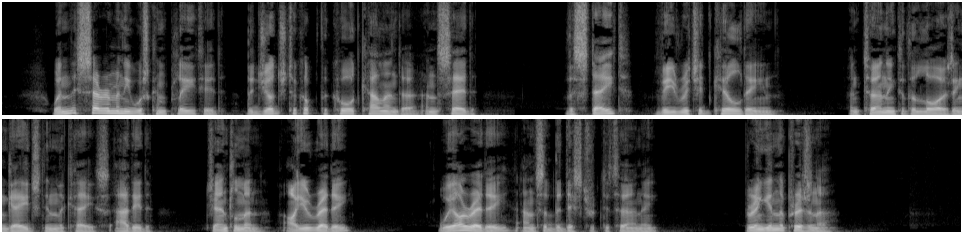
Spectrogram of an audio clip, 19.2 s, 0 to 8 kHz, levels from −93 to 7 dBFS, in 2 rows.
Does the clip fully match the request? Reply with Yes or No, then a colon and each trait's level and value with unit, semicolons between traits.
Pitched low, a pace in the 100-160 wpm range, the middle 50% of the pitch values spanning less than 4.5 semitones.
No: very low, 95 Hz; average, 140 wpm; average, 4.9 semitones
